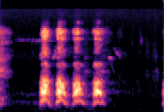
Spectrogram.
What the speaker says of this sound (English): It's different if I was right up against the fence and the dogs go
